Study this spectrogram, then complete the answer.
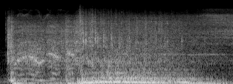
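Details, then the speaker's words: Chevrolet Silverado after ignition switch replacement and restoring fuse voltage: engine cranks, catches, runs roughly about two seconds then fades and dies because the fuel pump isn't kicking on. "So, now we're going to be chasing why the fuel pump's not kicking on. Start it up one more time. It's going to shut off and die."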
